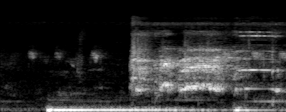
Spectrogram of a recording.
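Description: A rooster crows loudly nearby over a low, steady hum, with faint clucks and bird calls in the background.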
